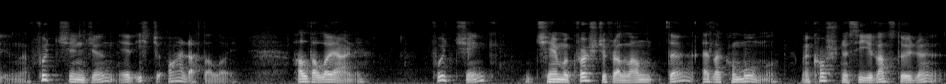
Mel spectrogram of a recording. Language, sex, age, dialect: Faroese, male, 15-35, Norðurstreymoy/Eysturoy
